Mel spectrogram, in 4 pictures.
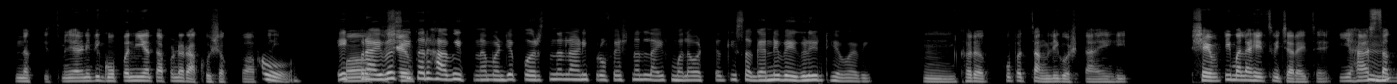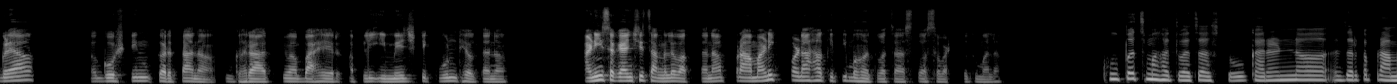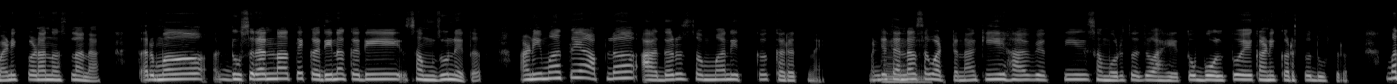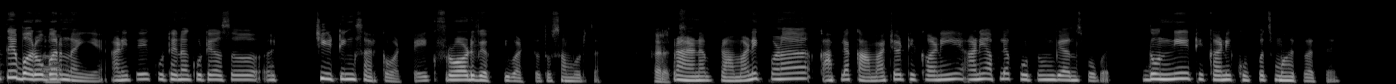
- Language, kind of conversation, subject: Marathi, podcast, घरी आणि बाहेर वेगळी ओळख असल्यास ती तुम्ही कशी सांभाळता?
- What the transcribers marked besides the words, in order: in English: "प्रायव्हसी"; other background noise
